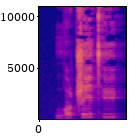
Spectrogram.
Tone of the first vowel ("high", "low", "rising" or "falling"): low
